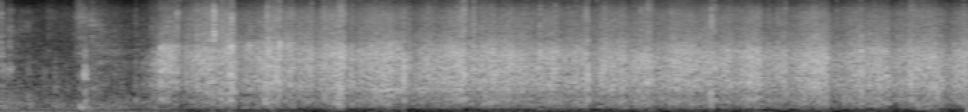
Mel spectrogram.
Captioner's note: audience clapping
